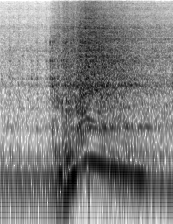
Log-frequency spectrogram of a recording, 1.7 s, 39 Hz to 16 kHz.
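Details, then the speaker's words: 1983 Kawasaki KZ750 Spectre four-cylinder, 22,000 miles, carbs just rebuilt and being tuned, idle around 1500 rpm: sharp throttle blip, revs sink back slowly over nearly a second instead of snapping down; revs hanging after blip. "Motor's going down a little bit. I really like that. See how it's hanging a little bit?"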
